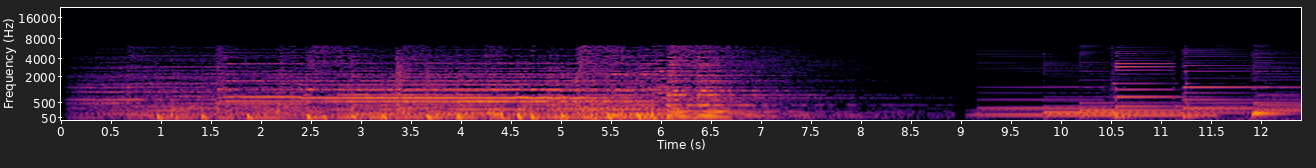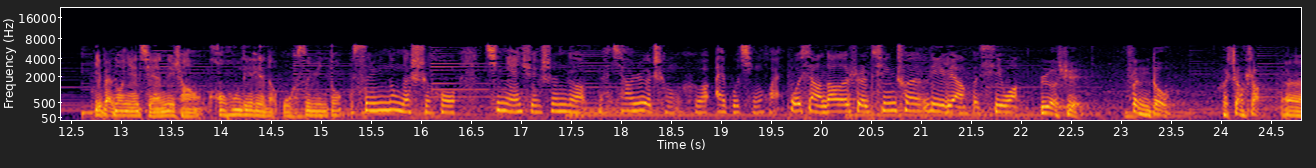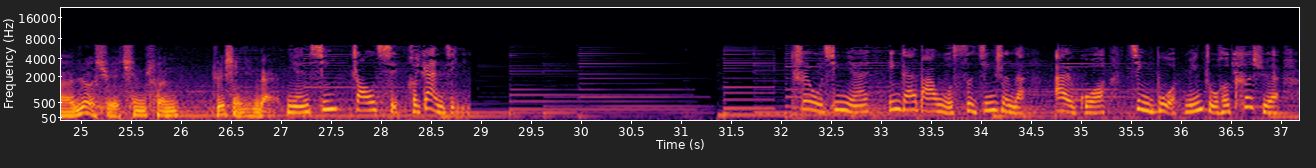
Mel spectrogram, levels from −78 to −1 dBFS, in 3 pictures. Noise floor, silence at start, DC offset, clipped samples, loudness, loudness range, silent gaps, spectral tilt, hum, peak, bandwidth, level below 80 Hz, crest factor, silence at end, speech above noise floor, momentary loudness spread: -60 dBFS; 0.2 s; under 0.1%; under 0.1%; -20 LUFS; 14 LU; 8.94-9.01 s; -5.5 dB/octave; none; -4 dBFS; 7 kHz; -40 dBFS; 16 dB; 0 s; 41 dB; 18 LU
